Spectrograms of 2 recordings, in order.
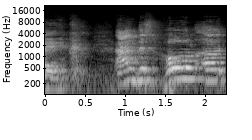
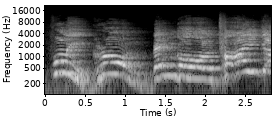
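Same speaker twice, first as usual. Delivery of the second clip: slow, louder and higher on the reveal; excited reveal; 9 semitones higher, 6 dB louder, slower than usual. Acted. Speaker reveals the tiger to the audience, slow excited build. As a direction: land the surprise big.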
